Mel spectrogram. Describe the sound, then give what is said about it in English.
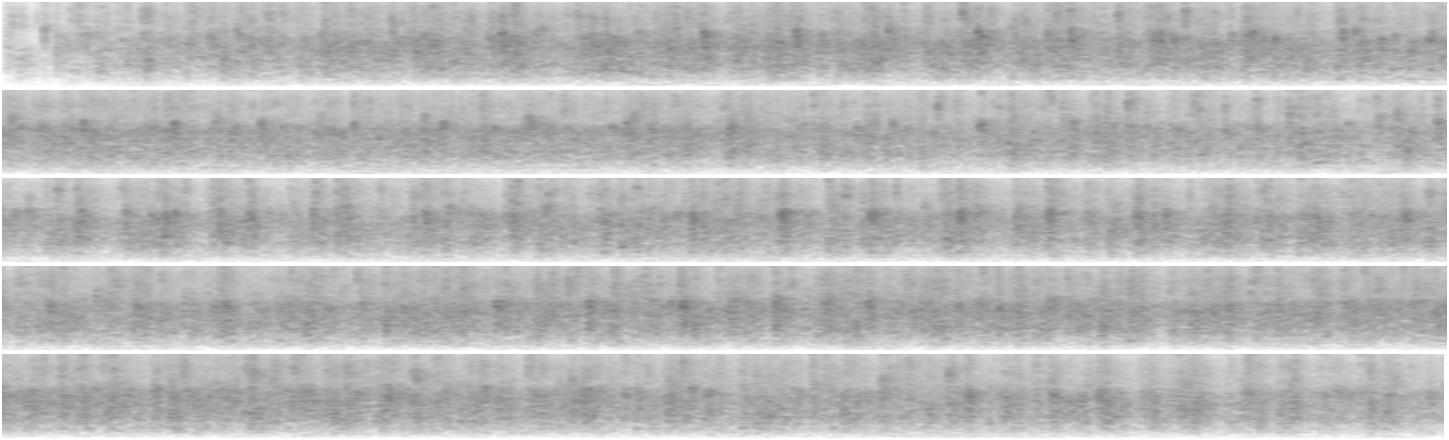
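Standing ovation from an entire room after a speech on hospitals and childhood trauma: dense, even clapping that holds at a constant level for the full twenty-odd seconds, with no voices breaking through. “Benefit of our radio audience, that's a standing ovation room, the entire room.”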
